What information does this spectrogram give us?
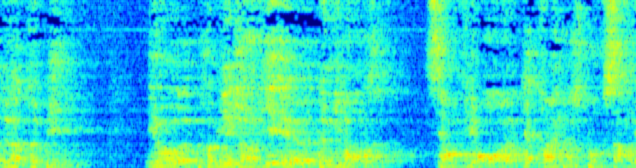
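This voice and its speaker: A mellow-voiced man gives a formal municipal speech. He proceeds haltingly, with hesitations and doubled words. The sound is distant, with heavy room echo from a large hall. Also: mid-range voice. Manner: halting, measured delivery with frequent hesitations and repeated words. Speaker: elected municipal official giving a speech. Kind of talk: formal political speech at a public information meeting. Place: large public meeting hall, indoors. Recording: very echoey hall, distant microphone.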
